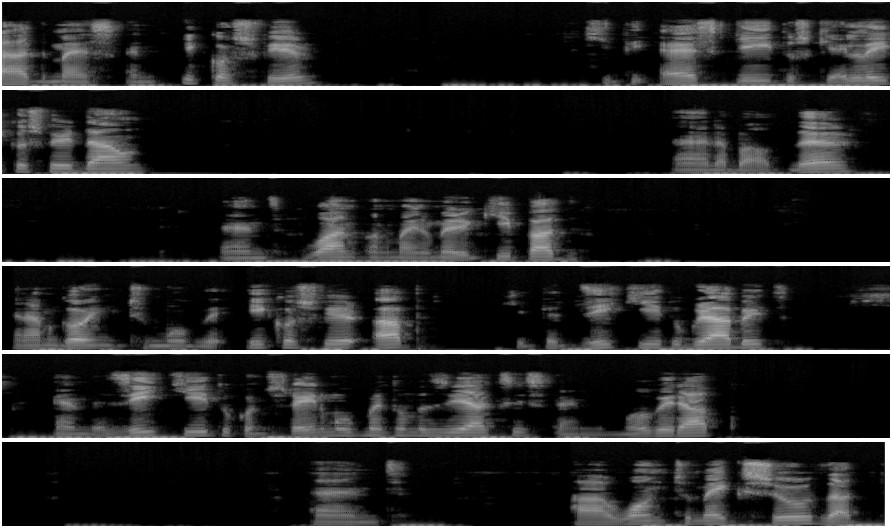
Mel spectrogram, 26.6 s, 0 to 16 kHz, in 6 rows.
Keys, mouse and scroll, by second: 4.4 s, 8.6 ctrl+click, 10.5 KP_1, 12.3 shift+middle click, 12.9-13.9 scroll up 3, 13.9 shift+middle click, 16.2 g, 24.3 ctrl+click, 25.1 shift+middle click, 25.6-26.5 scroll up 4, 26.5 shift+middle click.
